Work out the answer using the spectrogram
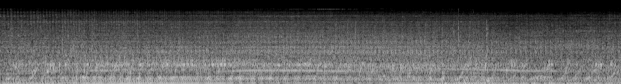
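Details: Small cheap outboard that the seller said had been running, with clean oil, starts on choke and settles into a steady, even idle with no knocks or misses, pumping good water; it sounds healthy.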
